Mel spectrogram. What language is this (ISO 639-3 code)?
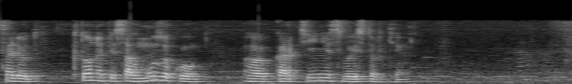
rus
